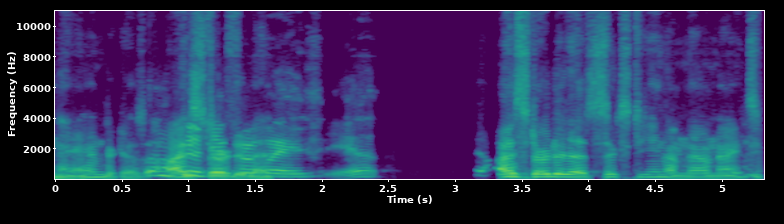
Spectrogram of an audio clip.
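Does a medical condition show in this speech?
Yes: cerebral palsy; present from birth.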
